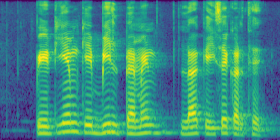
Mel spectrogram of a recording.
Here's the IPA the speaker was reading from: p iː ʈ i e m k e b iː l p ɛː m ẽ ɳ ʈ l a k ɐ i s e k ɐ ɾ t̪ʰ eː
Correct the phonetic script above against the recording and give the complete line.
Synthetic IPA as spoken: p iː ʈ i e m k e b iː l p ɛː m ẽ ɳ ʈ l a k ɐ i s e k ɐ ɾ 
